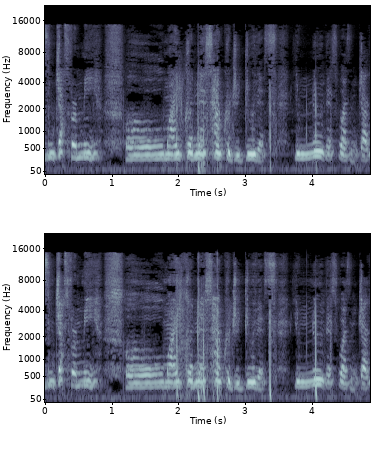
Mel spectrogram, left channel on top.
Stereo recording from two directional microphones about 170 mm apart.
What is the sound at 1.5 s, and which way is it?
Music, centre (ahead or behind).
